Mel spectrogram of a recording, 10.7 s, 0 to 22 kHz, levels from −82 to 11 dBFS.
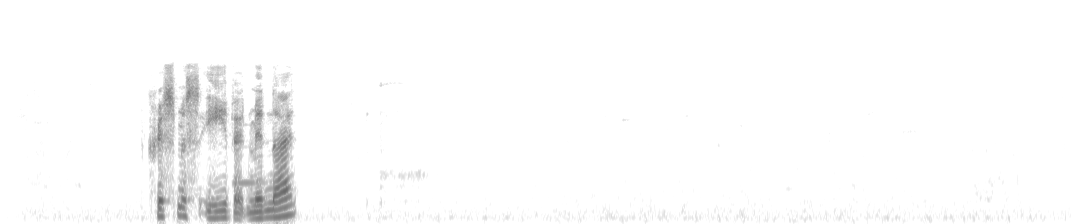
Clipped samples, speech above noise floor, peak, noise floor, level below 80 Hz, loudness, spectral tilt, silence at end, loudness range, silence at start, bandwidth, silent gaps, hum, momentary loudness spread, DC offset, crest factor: under 0.1%; 43 dB; -14 dBFS; -76 dBFS; -78 dBFS; -33 LUFS; -3 dB/octave; 7.75 s; 3 LU; 1.5 s; 7 kHz; none; none; 5 LU; under 0.1%; 28 dB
